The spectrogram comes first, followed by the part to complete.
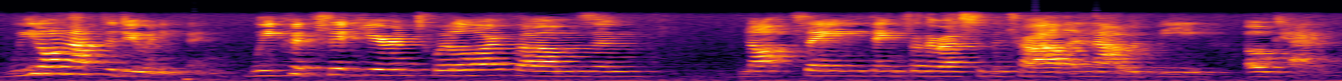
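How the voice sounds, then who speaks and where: A woman with a steady, mid-range voice and a slightly fast pace works as a defense attorney, questioning potential jurors in a courtroom. She speaks into a microphone in an informal, explanatory way, and the sound is muffled, noisy and echoey.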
